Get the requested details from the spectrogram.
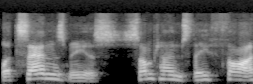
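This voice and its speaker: Dry and close with no echo, a man's fairly high voice carries a Midwestern accent and lively intonation. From Detroit, US Midwest. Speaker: civil rights advocate, panelist. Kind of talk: webinar panel talk. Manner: animated.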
